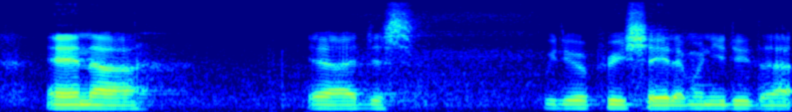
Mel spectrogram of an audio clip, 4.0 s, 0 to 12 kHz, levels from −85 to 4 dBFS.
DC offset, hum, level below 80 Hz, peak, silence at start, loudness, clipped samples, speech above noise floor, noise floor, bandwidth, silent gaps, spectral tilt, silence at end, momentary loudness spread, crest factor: under 0.1%; none; -84 dBFS; -18 dBFS; 0 s; -38 LUFS; under 0.1%; 28 dB; -66 dBFS; 11.5 kHz; none; -4 dB/octave; 0 s; 16 LU; 20 dB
